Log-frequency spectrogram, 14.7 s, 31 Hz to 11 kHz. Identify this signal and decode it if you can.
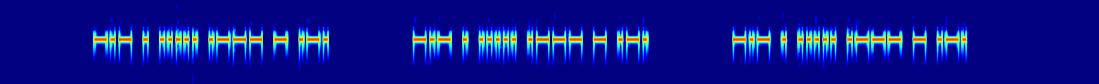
Morse code, heard as a keyed tone, about 22 wpm, 700 Hz. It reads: KE5JTR KE5JTR KE5JTR
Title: USA Call Signs - 6 Characters - Repeated 3x - 22wpm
